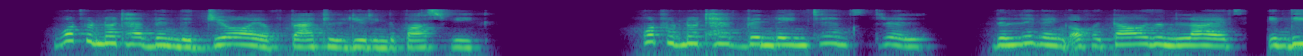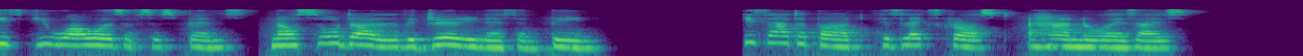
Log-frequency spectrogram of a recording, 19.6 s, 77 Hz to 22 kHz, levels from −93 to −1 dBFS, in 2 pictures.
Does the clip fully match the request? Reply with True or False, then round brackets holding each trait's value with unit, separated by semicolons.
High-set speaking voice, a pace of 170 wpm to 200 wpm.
False (225 Hz; 155 wpm)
